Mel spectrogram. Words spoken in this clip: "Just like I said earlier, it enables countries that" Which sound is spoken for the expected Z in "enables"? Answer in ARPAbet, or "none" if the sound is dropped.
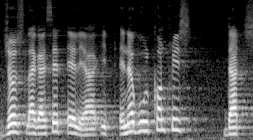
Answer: none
